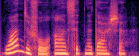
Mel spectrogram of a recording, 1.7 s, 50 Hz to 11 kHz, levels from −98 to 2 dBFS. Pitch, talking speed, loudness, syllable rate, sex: 220 Hz, 105 wpm, -16 LUFS, 5.9 syllables/s, female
